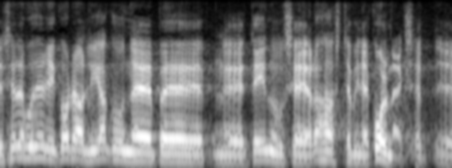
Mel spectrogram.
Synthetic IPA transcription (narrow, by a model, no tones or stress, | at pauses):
se̞lːemud̪e̞lːiko̞rːɑljɑɡuneb̥ | t̪e̞jnuse̞rɑɦɑst̪ɑmineko̞lmḛkset̪ːˑ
